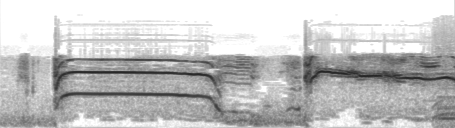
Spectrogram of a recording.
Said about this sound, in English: And this is our cabin fever scream.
